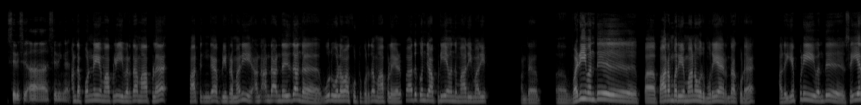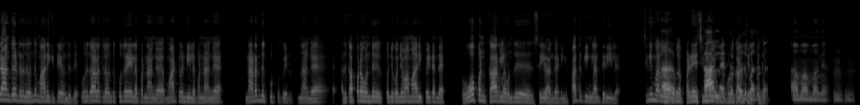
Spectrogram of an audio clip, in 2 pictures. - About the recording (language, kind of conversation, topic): Tamil, podcast, பாரம்பரியம் மற்றும் புதுமை இடையே நீ எவ்வாறு சமநிலையை பெறுவாய்?
- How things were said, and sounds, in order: other background noise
